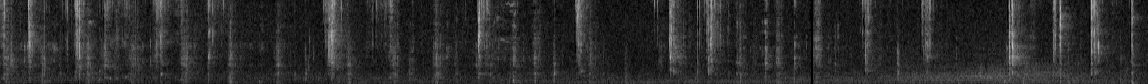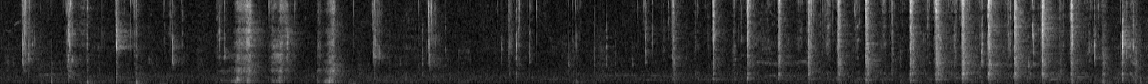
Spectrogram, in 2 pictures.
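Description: Close-miked wet chewing and lip smacks of a man eating rice and fish with his fingers, with many irregular sharp smacks and clicks. A louder pair comes about two-thirds of the way through, and the smacks grow denser and louder near the end.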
